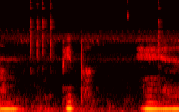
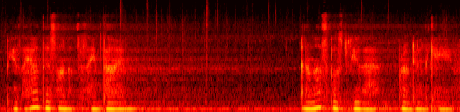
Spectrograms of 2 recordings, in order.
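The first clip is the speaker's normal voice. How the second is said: whisper; 11 dB louder than usual. Real, not acted. Whispering to stream viewers, puzzled whisper. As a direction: breathe the words, no voice.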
